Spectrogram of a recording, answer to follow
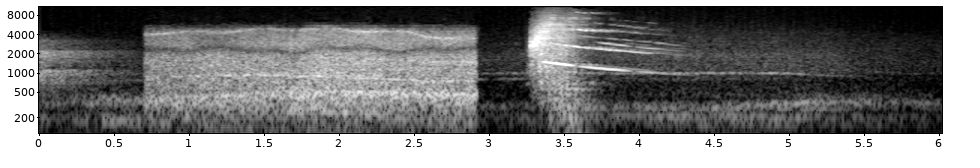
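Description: Anime magical sparkle sound effect for a teleport appearance: a dense shimmering noise held for about two seconds, cut off suddenly. A quick whoosh follows with falling whistle tones, fading into a thin ringing tone.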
